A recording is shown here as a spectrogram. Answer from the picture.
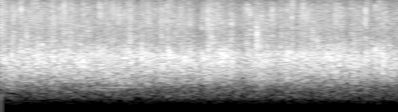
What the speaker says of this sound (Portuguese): Vamos aplaudir a Deus, irmãos.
